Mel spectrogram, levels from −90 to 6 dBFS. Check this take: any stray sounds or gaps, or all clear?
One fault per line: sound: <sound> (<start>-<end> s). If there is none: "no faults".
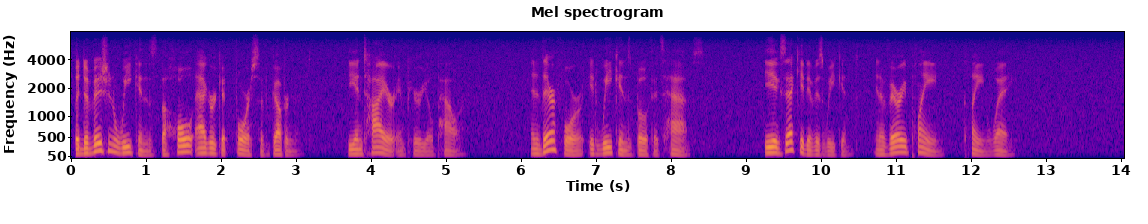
no faults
